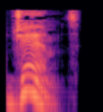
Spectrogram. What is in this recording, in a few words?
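"jams", British English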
